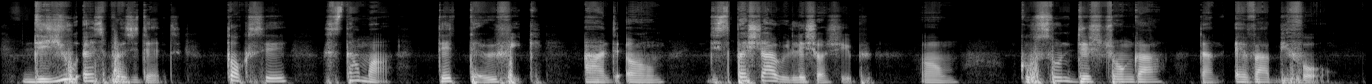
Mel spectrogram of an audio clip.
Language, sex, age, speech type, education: Nigerian Pidgin, male, 15-29, spontaneous, tertiary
